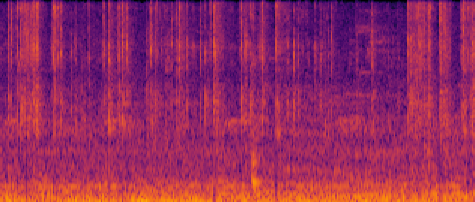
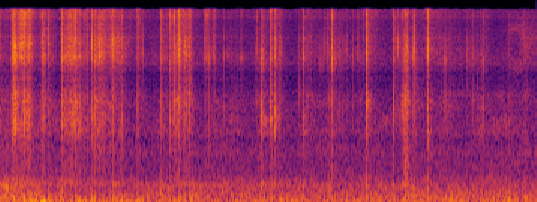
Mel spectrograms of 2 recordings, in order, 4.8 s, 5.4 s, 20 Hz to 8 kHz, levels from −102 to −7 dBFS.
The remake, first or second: second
